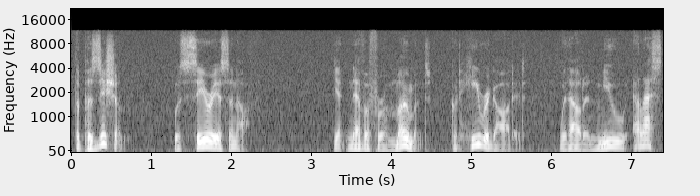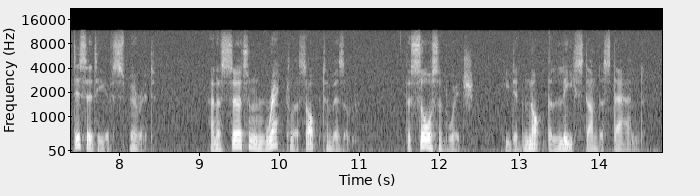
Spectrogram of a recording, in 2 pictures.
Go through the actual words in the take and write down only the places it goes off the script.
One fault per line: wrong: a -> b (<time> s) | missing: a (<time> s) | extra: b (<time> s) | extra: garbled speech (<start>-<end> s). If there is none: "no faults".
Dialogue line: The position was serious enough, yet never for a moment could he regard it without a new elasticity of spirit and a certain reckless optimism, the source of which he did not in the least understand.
missing: in (13.3 s)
